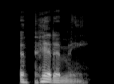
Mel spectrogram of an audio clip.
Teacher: Next is epitome. And this noun has four syllables and the stress is on that second syllable · this noun has 4 syllables, and the stress is on that second syllable, epitome. This is a word that when you see it, many times people may mispronounce it because the 3rd syllable has that schwa, and the last syllable is that long epit-o-me.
